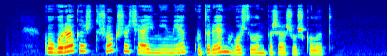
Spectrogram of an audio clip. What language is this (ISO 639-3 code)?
chm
